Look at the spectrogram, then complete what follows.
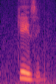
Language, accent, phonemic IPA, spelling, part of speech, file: English, US, /ˈɡeɪzɪŋ/, gazing, verb / noun, En-us-gazing.ogg
- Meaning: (verb) present participle and gerund of gaze; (noun) The act by which somebody gazes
